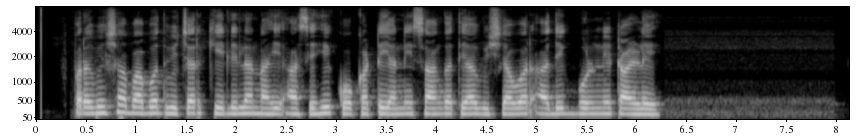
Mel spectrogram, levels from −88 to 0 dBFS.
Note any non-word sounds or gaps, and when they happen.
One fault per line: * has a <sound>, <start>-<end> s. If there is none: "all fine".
all fine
